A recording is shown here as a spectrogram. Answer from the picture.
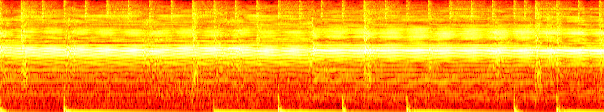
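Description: Wahl detailing trimmer buzzing steadily as it cuts a line into short hair behind the ear, with background music and a low beat underneath.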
